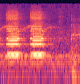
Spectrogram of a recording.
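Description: A car horn honks twice in quick succession, each blast loud, steady and buzzy with a bright, brassy tone, followed by a short dull thump and quiet.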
